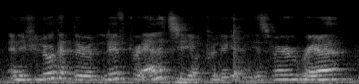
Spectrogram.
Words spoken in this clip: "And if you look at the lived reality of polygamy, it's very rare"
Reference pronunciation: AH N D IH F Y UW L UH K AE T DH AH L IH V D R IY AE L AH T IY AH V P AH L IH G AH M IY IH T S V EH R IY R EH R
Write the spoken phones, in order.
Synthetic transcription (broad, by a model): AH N IH F Y UW L UH K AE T DH AH L IH V D R IY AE L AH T IY AH V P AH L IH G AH IY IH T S V EH R IY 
